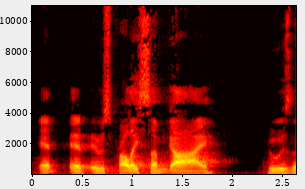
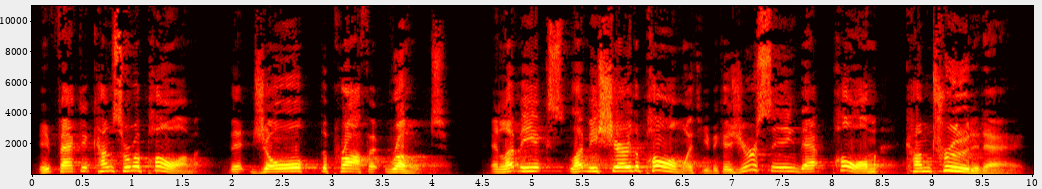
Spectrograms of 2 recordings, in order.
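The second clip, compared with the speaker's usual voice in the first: loud, higher preaching to the crowd; booming voice; 5 semitones higher, 5 dB louder than usual. Retold or imitated. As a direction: proclaim it to the whole crowd. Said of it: "in his booming voice".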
